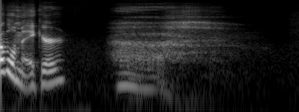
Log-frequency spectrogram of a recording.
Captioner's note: mac sighs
